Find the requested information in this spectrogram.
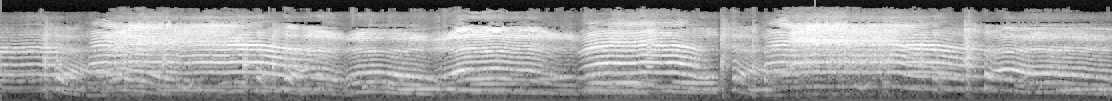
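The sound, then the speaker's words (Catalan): Many children crying at once as a story sound effect, a loud, continuous wash of high, wavering wails and sobs that overlap for the whole stretch with barely a pause. “De tant plorar va mullar el paper que tenia per escriure i de sobte tots els nens del món es van posar a plorar.”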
